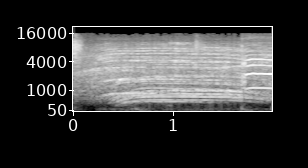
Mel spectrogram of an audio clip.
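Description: A loud crowd cheers continuously for about two seconds, a dense wash of voices with whoops rising above the roar, steady throughout.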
